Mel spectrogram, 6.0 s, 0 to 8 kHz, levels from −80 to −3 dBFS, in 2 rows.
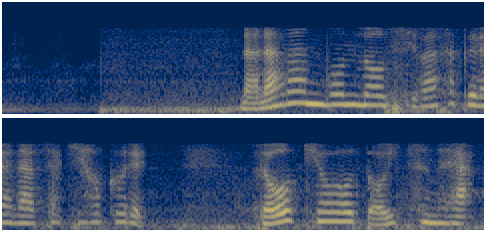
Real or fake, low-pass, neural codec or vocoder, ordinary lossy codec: fake; 7.2 kHz; codec, 16 kHz, 0.8 kbps, ZipCodec; AAC, 16 kbps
